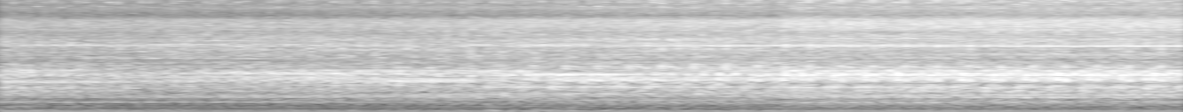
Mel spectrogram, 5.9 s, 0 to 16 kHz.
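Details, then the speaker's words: Chevrolet Captiva FL diesel (weak pull, growling turbo, smoke on acceleration, hard cold starts): hard, regular diesel injector knock at idle, about three per second; only injector 1 optimal, injector 4 worst; later fixed with injector rings and CVs. "Nah untuk injektor cuma satu injektor yang kondisinya boleh dibilang optimal yaitu injektor nomor satu yang paling parahnya inor nomor 4"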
